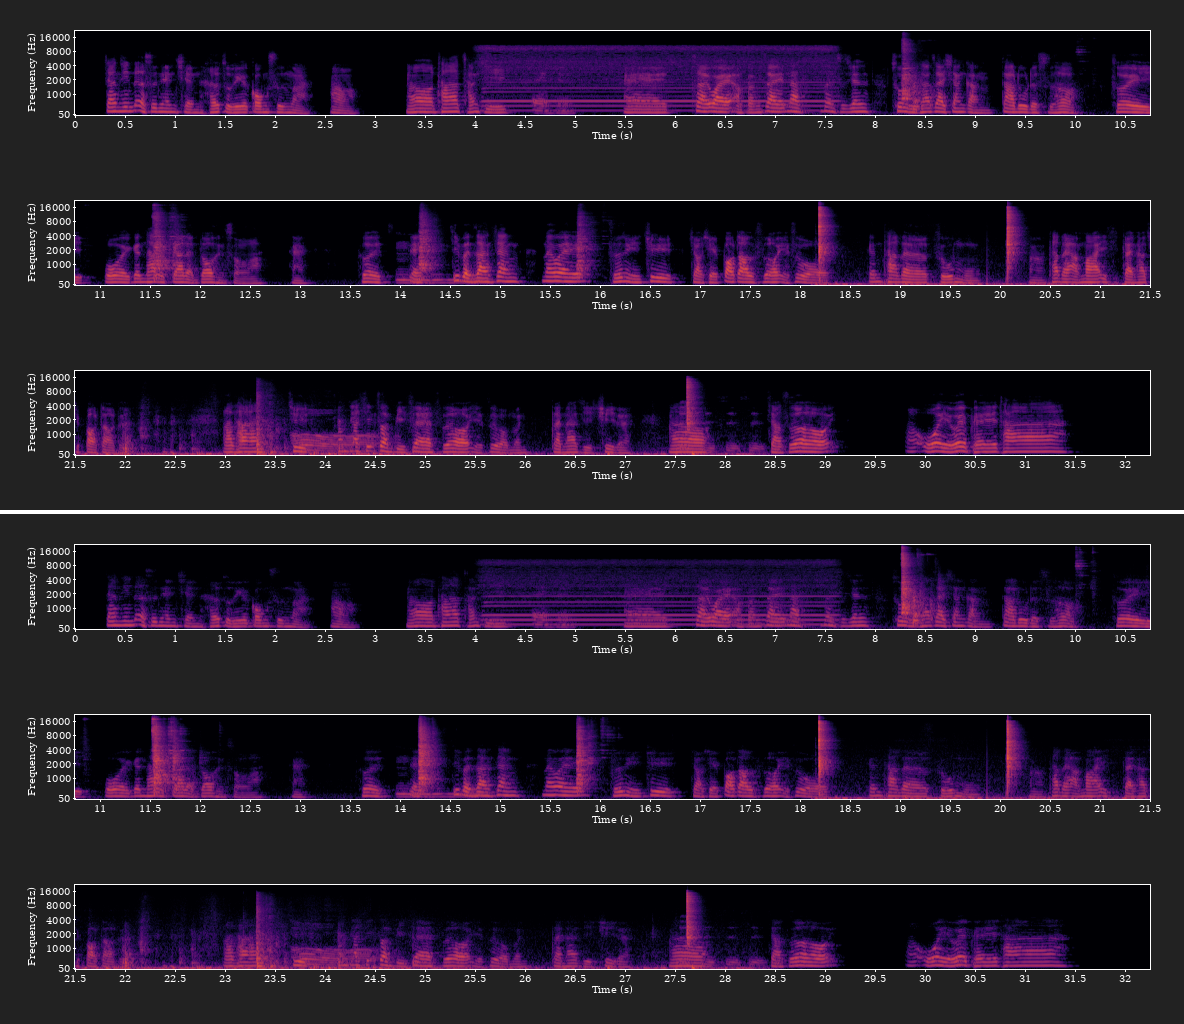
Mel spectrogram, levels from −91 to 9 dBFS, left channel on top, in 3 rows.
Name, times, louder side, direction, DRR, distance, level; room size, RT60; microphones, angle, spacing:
voice 1, 0.3-2.8 3.3-4.3 5.5-10.0 10.4-12.6 12.9-13.0 13.6-13.8 14.1-14.2 14.5-18.3 18.7-19.8 20.3-22.1 22.4-23.4 23.6-23.8 24.1-27.1 27.4-27.8 28.4-29.1 29.8-31.4, left 4 dB, 75° left, 0.7 m, -41 dB
sound 1, 4.0-7.7, left 1 dB, 45° left, 2.4 m, -50 dB
voice 2, 4.6-5.0 13.9-14.9 23.6-24.8 27.5-28.8, left 2 dB, 25° left, 0.7 m, -50 dB
Shatter, 7.0-7.2 7.9-8.0 8.3-8.7 10.0-10.2 10.8-10.9 11.5-12.0 14.2-14.4 15.8-16.1, right 7 dB, 65° right, 0.7 m, -38 dB
sound 2, 18.1-28.4, right 3 dB, 15° right, 0.5 m, -40 dB
6.9 x 5.1 x 5.8 m
head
